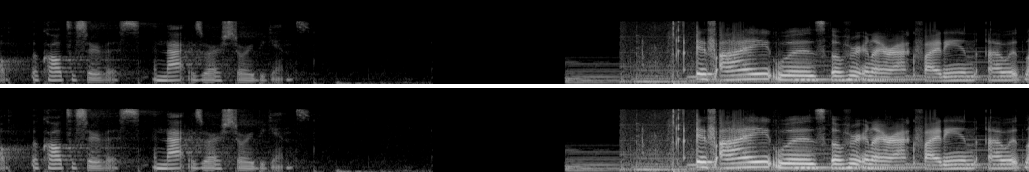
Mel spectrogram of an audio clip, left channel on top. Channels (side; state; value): left; quieter; 3.3 dB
